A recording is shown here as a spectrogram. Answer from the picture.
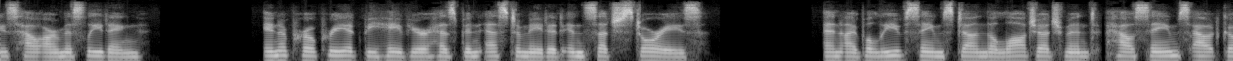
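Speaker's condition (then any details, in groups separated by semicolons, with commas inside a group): No condition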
